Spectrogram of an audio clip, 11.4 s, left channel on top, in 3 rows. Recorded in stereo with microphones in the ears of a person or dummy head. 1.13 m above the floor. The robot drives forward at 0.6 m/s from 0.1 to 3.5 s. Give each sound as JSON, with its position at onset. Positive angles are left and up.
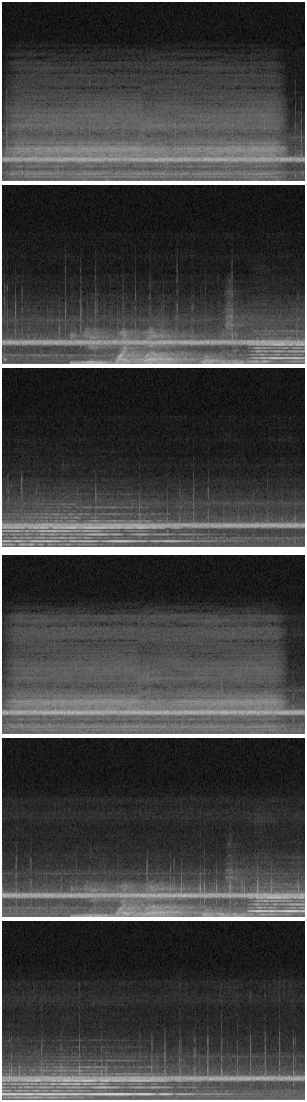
{"t": 0.0, "sound": "an insect", "side_deg": -60, "distance_m": 3.0}
{"t": 4.6, "sound": "a woman speaking", "side_deg": 20, "distance_m": 0.9}
{"t": 6.8, "sound": "a flute", "side_deg": -35, "distance_m": 2.0}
